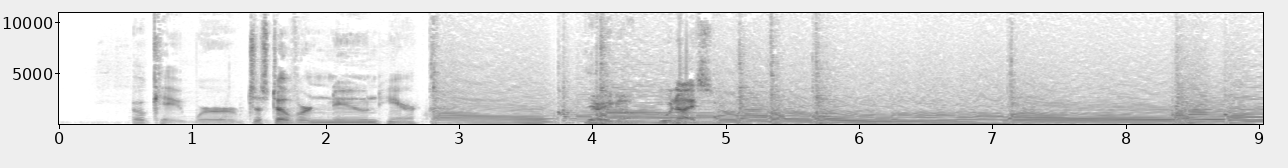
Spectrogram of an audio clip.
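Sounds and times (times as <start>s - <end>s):
speech: 0.5s - 6.4s
electric guitar chords through mild distortion pedal with light gritty overdrive: 2.8s - 9.0s.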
